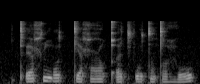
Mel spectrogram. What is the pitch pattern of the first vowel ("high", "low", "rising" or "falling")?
rising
